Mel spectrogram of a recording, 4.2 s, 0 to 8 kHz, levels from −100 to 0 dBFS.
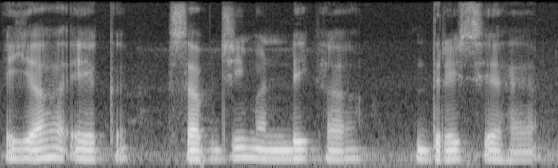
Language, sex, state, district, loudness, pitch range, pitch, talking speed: Hindi, male, Jharkhand, Ranchi, -19 LUFS, 110-115 Hz, 110 Hz, 100 wpm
